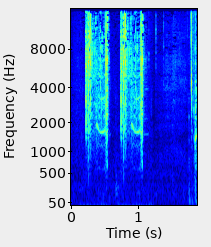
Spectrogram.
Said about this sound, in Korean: 사진 찍는 소리입니다. 찰칵찰칵.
